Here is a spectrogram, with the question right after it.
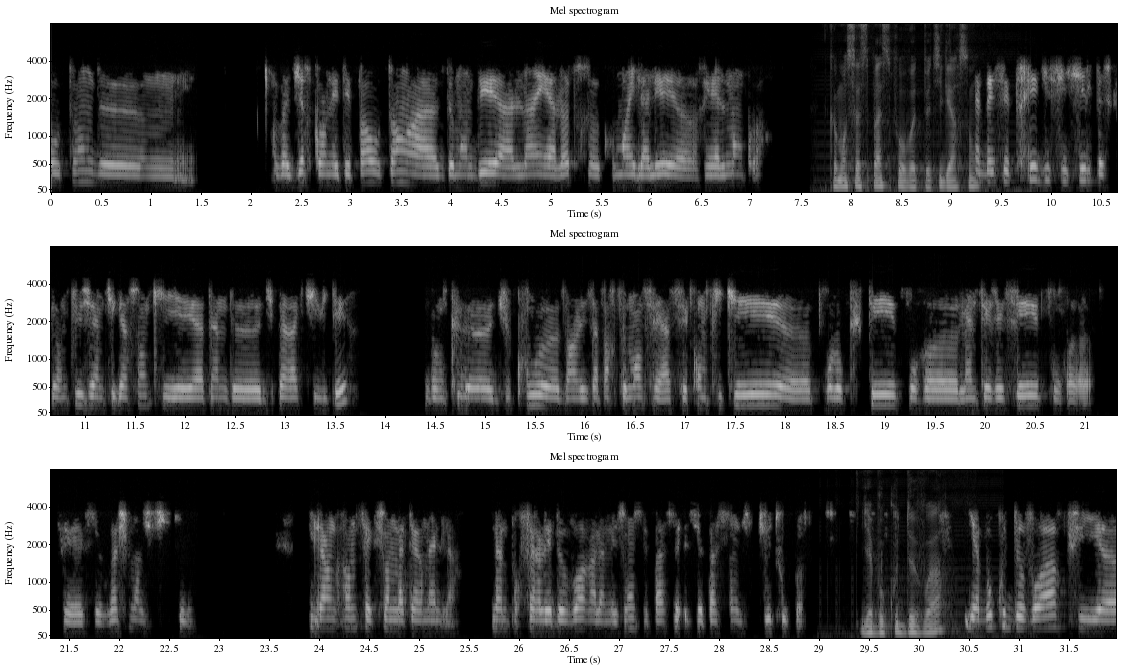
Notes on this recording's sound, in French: Au téléphone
